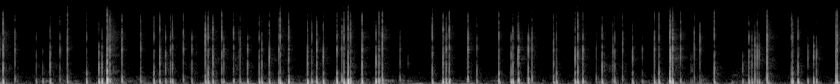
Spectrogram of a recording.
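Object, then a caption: Thin frosted plastic lid. Long nails rapidly tap and scratch across a thin, translucent frosted plastic round lid held in both hands. The result is a dense, irregular stream of short, dry clicks and scrapes with almost no ring, steady for the whole clip.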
